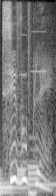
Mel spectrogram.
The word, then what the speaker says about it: s'il vous plaît: S'il vous plaît.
